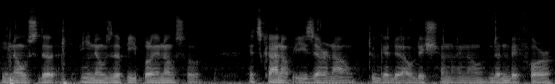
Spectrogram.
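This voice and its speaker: Speaking with a Czech accent, a man uses a very deep, low pitch. His intonation is monotone and flat, and his pace is fairly quick. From Czech Republic. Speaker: aspiring model and actor. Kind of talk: interview. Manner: halting, many fillers.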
